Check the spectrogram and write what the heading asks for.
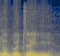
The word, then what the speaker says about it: Lopetegui: How do you pronounce his name? His name is Julian Lopetegui.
